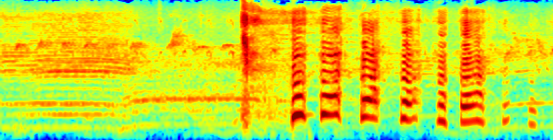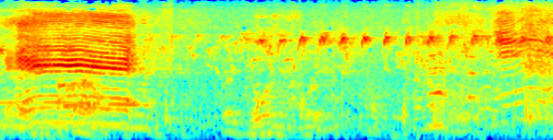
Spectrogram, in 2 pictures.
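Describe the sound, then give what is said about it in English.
A sheep bleats loudly in a rapid run of six or seven wavering pulses, followed by a softer call and quieter, fainter bleats trailing off in the background. “Just a last look at the sheep.”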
